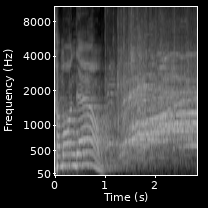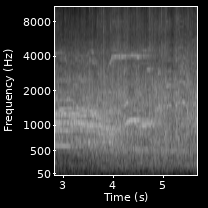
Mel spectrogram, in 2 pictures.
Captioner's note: audience cheering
